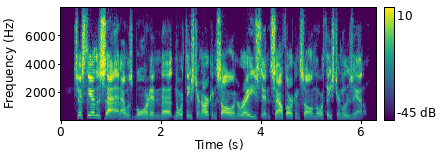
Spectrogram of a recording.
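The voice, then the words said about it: Southern US accent. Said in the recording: “Sounds like a Tennessee accent to me ... now you're sounding different. You switch gears. See, now you went back to your original accent”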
